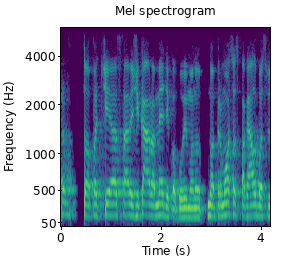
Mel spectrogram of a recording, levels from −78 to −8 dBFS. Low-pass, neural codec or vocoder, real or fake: 5.4 kHz; none; real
